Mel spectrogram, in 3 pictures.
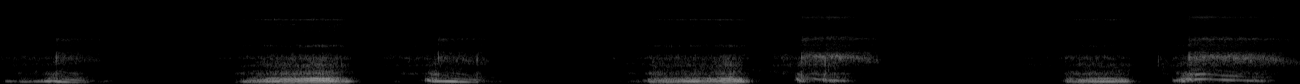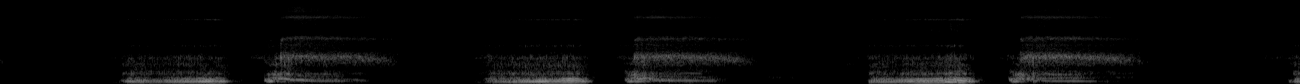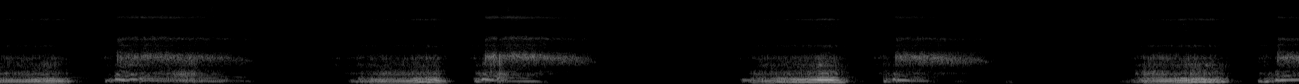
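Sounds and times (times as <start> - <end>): woman snoring: 0.0 - 1.1, 2.3 - 5.0, 6.2 - 8.9, 10.2 - 13.2, 14.1 - 17.1, 17.8 - 20.7, 21.6 - 24.6, 25.7 - 28.6, 29.4 - 32.1, 33.3 - 36.0, 37.2 - 38.9.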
